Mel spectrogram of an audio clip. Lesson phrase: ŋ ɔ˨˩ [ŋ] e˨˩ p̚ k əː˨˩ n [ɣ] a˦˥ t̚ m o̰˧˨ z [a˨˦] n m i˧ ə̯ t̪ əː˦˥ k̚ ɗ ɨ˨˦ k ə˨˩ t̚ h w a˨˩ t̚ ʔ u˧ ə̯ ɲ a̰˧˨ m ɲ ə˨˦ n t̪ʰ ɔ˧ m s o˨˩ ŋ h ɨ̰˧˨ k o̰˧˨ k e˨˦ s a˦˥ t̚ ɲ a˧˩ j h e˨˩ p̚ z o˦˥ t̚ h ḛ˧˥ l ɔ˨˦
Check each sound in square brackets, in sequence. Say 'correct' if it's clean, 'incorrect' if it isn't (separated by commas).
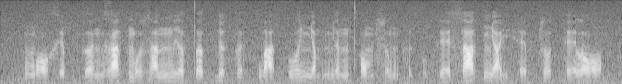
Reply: incorrect, correct, correct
